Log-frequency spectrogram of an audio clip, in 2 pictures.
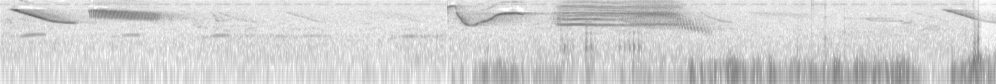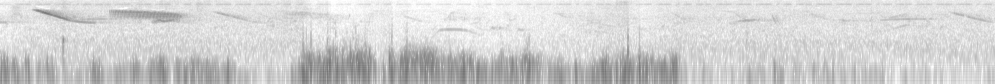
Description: Birds chirping and singing with wind noise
